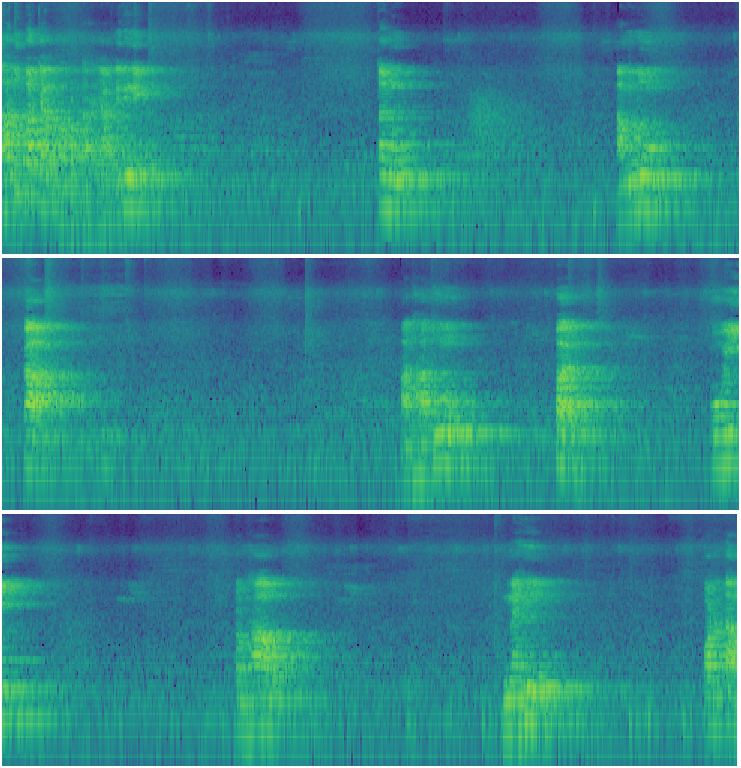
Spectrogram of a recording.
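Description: A middle-aged man speaks calmly in short phrases in an echoing room.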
